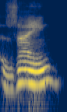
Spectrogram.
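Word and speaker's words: Sein: se llama en alemán que significa Entonces se pronuncia zin ser on igual que n en inglés on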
